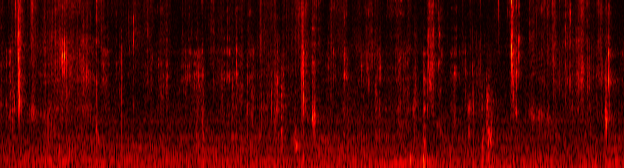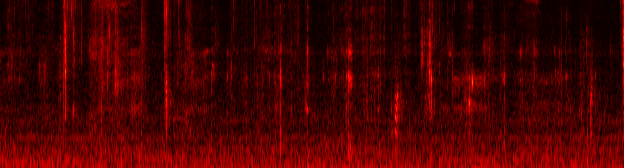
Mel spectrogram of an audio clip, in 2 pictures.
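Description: Close-miked chewing of a mouthful of cheese-laden pizza and bread crust, with small wet mouth clicks and lip smacks coming irregularly throughout.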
